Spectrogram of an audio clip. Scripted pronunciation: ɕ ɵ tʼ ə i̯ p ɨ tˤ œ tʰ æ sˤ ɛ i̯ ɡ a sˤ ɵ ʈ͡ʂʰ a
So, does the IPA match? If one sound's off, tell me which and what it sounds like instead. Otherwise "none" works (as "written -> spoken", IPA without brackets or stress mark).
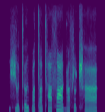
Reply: œ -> ɵ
